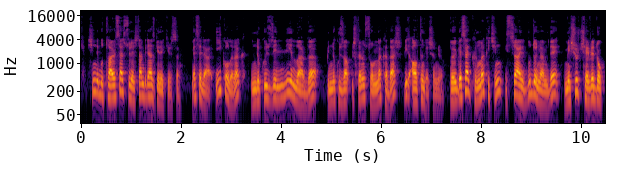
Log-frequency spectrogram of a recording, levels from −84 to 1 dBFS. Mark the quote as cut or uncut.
cut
